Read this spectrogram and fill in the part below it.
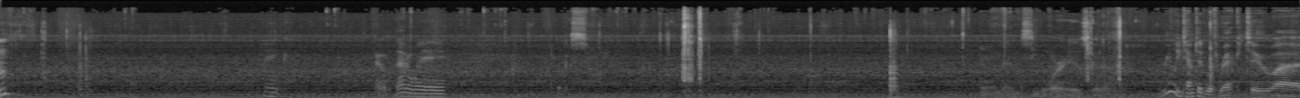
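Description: Small plastic game pieces click and tap on a table.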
